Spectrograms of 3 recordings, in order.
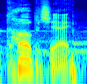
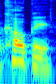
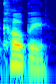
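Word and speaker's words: kopje: Also, it's called a copi. It kicks backward as you launch. You don't pronounce the J. It's just like Kopi.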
